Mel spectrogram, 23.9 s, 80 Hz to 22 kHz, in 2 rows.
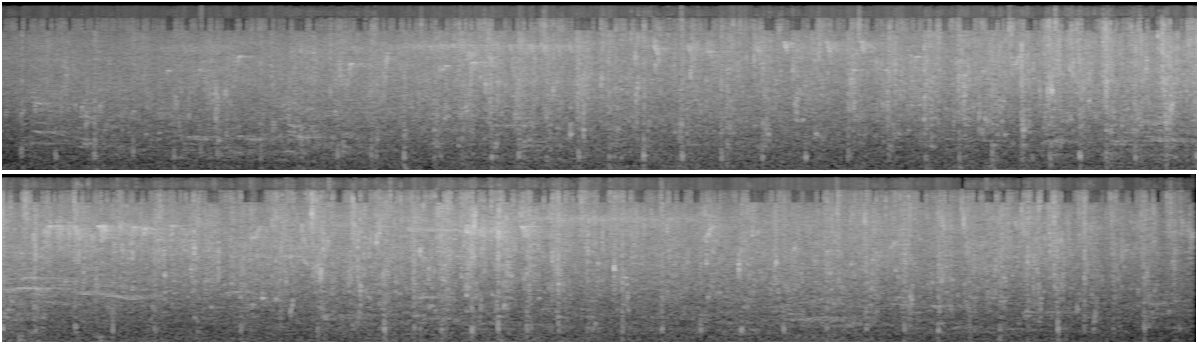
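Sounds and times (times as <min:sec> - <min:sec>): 
water flowing and trickling: 0:00.0 - 0:23.8.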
